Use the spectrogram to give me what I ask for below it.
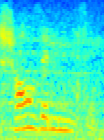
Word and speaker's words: Champs-Élysées: It's the Champs-Élysées. Did I pronounce that nicely?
